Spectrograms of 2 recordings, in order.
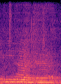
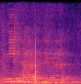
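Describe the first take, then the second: First: The word ends with a long a vowel. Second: The word ends with an n sound.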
